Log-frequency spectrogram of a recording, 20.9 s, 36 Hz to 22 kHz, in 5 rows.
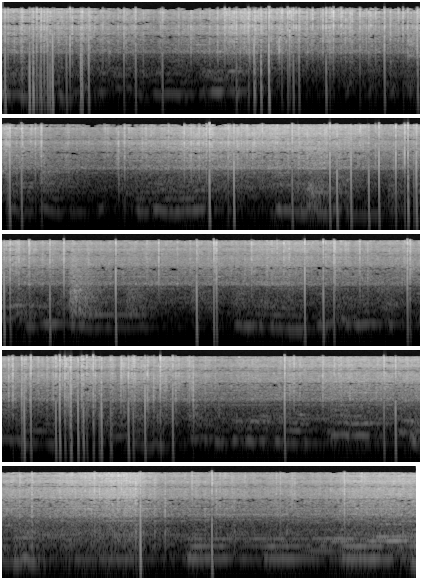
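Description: Gasless MIG welding arc from a Qingshui MIG200i semi-automatic welder laying a bead on steel: a continuous crackling sizzle packed with sharp pops from spatter.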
